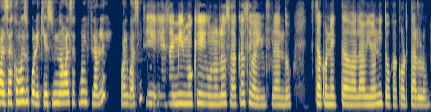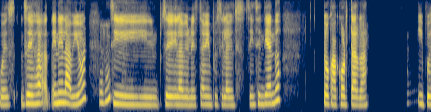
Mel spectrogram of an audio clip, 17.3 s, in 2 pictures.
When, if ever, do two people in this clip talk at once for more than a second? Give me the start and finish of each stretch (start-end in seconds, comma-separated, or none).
none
